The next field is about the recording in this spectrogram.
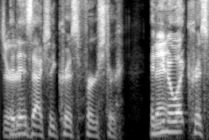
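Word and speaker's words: Foerster: So, 49ers assistant head coach Chris Forester will take over the primary responsibilities while Shanny heals.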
